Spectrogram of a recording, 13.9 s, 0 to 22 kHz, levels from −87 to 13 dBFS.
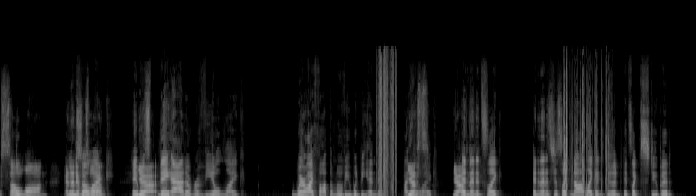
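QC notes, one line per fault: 7.51–7.92 s and 11.25–12.27 s, cable scratch noise: dense, uneven bursts of scratchy rustle sit only slightly below the speech, after "the movie would be" and after "and then it's just". This is likely a worn connector shifting its contact. It is gritty and irregular, unlike isolated clicks or low handling thumps.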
